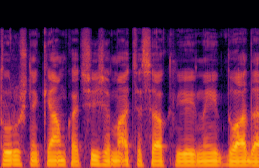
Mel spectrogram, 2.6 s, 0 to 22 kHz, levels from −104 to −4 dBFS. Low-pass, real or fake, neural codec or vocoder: 10.8 kHz; fake; vocoder, 44.1 kHz, 128 mel bands every 256 samples, BigVGAN v2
